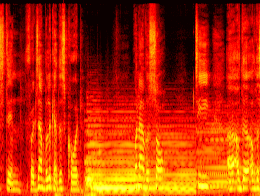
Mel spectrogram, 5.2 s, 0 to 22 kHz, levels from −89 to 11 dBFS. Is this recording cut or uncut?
cut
